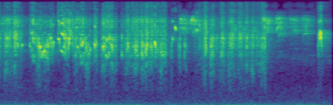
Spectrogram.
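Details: Rapid, continuous high-pitched chattering and squeaky twitters from a sogon, or little spiderhunter, thinning out toward the end, with a low hum in the background.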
